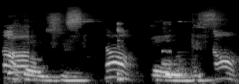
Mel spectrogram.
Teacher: G is voiced because I can feel vibration. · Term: Z sound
